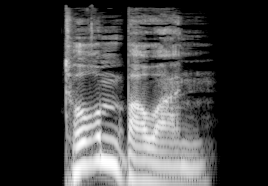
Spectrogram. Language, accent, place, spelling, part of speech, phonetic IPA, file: German, Germany, Berlin, Turmbauern, noun, [ˈtʊʁmˌbaʊ̯ɐn], De-Turmbauern.ogg
- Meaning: 1. genitive/dative/accusative singular of Turmbauer 2. plural of Turmbauer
